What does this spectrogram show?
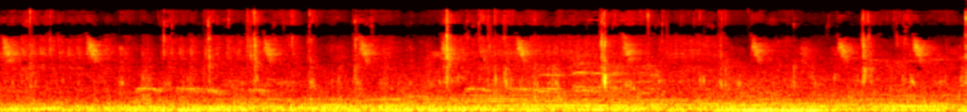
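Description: Close-up chewing of a mouthful of pak wan fruits (Melientha suavis berries) with sticky rice: small crunching clicks about twice a second.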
